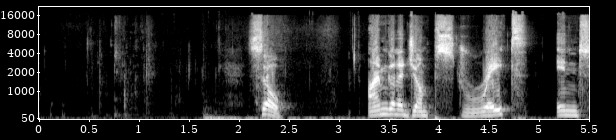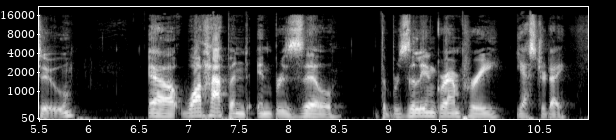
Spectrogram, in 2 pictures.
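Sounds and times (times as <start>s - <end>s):
person drinking water: 0.0s - 3.3s
speech: 2.1s - 2.6s, 3.3s - 5.9s, 6.6s - 10.9s.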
